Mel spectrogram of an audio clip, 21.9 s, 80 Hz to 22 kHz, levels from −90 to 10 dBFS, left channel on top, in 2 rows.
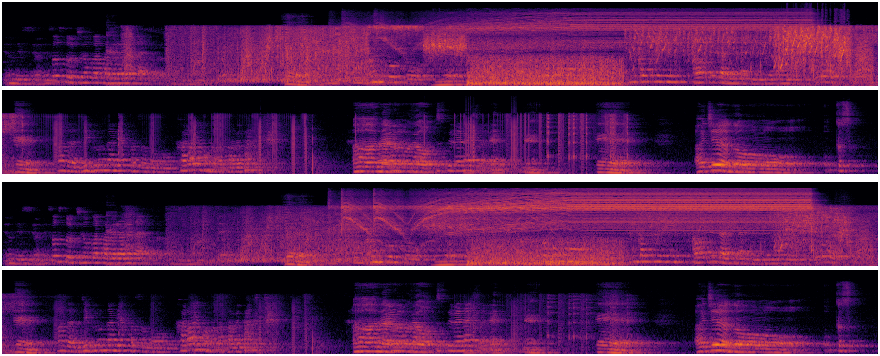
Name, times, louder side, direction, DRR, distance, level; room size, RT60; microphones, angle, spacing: voice 1, 0.0-2.8 4.0-4.8 5.0-5.2 5.5-6.0 6.3-7.3 7.8-10.5 11.6-14.4 15.6-16.2 16.5-17.6, equal, 30° right, -2 dB, 2.9 m, -37 dB
sound 1, 1.5-1.7 2.0-11.2 11.6-11.7 12.0-12.1 12.4-12.5 12.8-12.9 13.3-13.7 14.1-14.8 15.4-15.5 16.2-16.3 16.6-16.9 17.3-18.8, left 7 dB, 50° left, 0.5 m, -31 dB
voice 2, 3.5-4.0 4.5-5.0 5.4-5.8 11.1-11.4 15.3-16.3 17.0-17.2 17.5-17.7 18.4-18.9 19.6-21.6, left 1 dB, 10° left, 3 dB, 1.2 m, -32 dB
sound 2, 4.1-10.2, right 9 dB, 70° right, 1.0 m, -29 dB
12.5 x 6.1 x 5.1 m, 1.1 s
head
